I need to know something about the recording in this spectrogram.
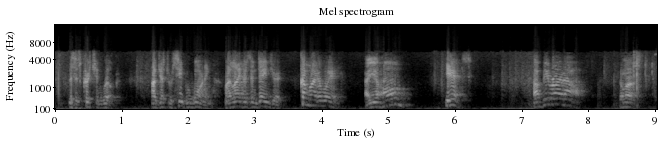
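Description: A middle-aged man speaks firmly into a telephone.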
